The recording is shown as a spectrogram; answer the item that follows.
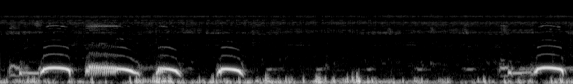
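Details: Spotted dove lure call: a run of arched, hollow coos, one long drawn note among short ones, then a pause filled with low rumble before another coo phrase begins at the end.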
